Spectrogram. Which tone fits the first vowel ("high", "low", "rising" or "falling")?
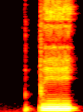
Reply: low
